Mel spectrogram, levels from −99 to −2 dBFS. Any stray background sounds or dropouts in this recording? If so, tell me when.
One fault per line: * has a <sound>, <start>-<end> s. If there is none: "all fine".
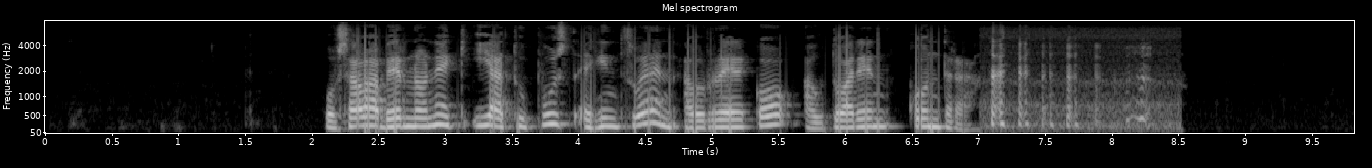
* has a laugh, 7.1-8.3 s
